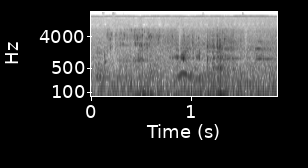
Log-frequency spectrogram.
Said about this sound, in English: Then he poured in some water.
